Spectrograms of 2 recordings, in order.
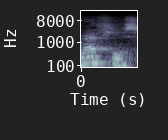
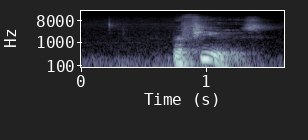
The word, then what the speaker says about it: refuse: So, refuse and refuse are spelled the same, but they're pronounced differently. Why is that? So it goes like this. S's. Refuse, verb. Refuse, noun.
